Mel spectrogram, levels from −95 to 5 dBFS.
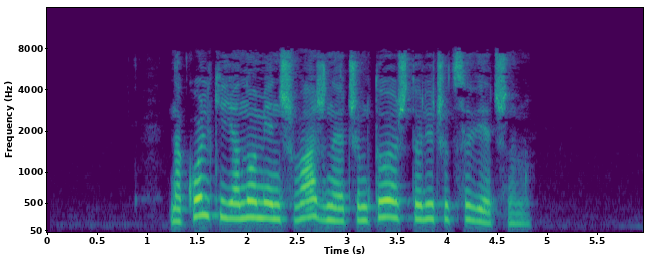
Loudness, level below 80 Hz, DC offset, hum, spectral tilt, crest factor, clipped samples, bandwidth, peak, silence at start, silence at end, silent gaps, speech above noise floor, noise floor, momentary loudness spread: -19 LUFS; -66 dBFS; under 0.1%; none; -4.5 dB/octave; 18 dB; under 0.1%; 8.2 kHz; -2 dBFS; 1.25 s; 1.15 s; none; 56 dB; -75 dBFS; 12 LU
